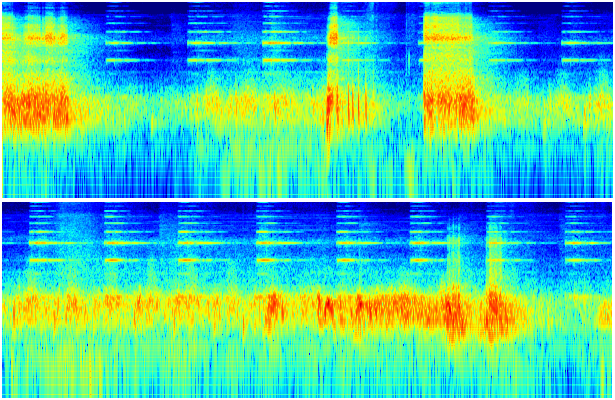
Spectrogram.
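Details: Fetal heart sounds during an antenatal check-up of a pregnant mother: rhythmic whooshing pulse with a regular electronic beep on each beat from a fetal heart monitor.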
